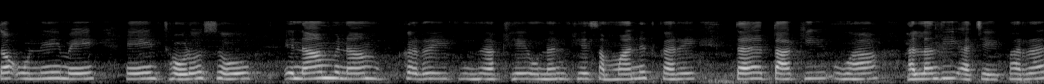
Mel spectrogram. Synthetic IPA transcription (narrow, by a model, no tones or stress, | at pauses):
t̪ɐʔʊn̤əmẽː | t̪ʰoːɽoso | ɪnaːmɪnaːmkɐɾeɾɐkʰeʊn̤ənɪ̆kʰeːsɐmːaːnɪt̪kɐɾet̪ɐt̪aːkiʊɦa | hɐlə̃nd̪iɐt͡ɕepɐɾ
